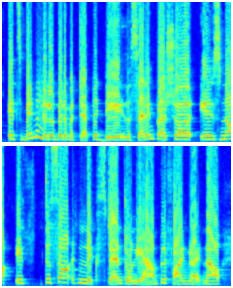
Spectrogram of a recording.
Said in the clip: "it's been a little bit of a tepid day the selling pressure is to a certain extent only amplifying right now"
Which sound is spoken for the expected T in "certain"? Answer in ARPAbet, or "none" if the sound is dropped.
S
